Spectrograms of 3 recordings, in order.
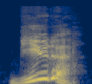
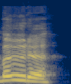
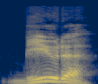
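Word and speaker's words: Buda: south of uh south of Austin uh called budha B Buu D not Buddha budha we I you know San Antonio is in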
